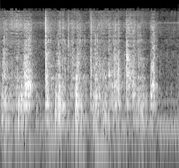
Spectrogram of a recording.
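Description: Sugar is stirred and roasted in a pan for coconut barfi: a utensil scrapes the pan in repeated, uneven strokes with sharp clinks, close and fairly quiet, with no talking.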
